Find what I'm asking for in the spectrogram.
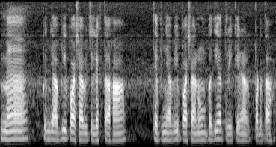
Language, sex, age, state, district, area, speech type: Punjabi, male, 45-60, Punjab, Gurdaspur, rural, spontaneous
